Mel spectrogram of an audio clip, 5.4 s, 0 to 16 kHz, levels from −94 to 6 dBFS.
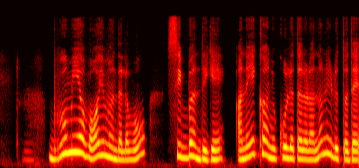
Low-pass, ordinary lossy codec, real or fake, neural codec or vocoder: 10.8 kHz; none; fake; codec, 16 kHz in and 24 kHz out, 0.9 kbps, LongCat-Audio-Codec, fine tuned four codebook decoder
